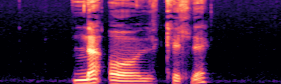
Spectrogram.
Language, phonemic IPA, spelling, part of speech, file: Navajo, /nɑ́ʔòːlkʰɪ̀ɬɪ́/, náʼoolkiłí, noun, Nv-náʼoolkiłí.ogg
- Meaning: 1. clock 2. timepiece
